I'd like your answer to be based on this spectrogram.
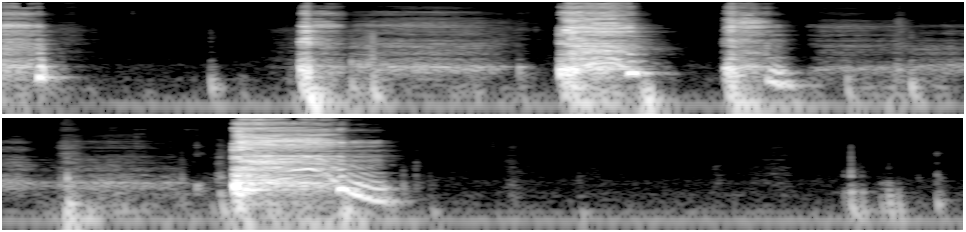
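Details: About six harsh, throaty coughs, spaced unevenly and some ending in a throat clear, in a quiet room; a person coughing while studying, described as a really crazy cough.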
